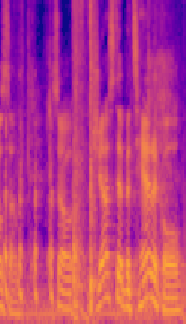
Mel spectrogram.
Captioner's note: laughs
